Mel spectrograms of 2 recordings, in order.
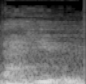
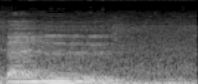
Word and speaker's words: Baleux: Je m'appelle pas Bailleux. Ça fait des années que j'explique mon nom. J'ai dit c'est pas bailleux, c'est Baleux.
